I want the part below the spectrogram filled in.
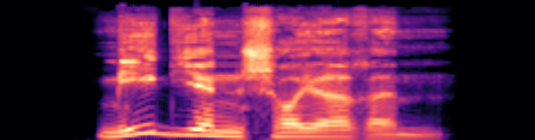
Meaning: strong dative masculine/neuter singular comparative degree of medienscheu
- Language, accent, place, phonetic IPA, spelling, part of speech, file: German, Germany, Berlin, [ˈmeːdi̯ənˌʃɔɪ̯əʁəm], medienscheuerem, adjective, De-medienscheuerem.ogg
